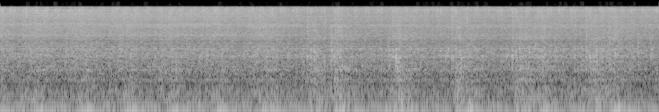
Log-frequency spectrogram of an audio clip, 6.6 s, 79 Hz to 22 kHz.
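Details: 1996 MGF 1.8 MPi: low idle that pulses and stumbles unevenly; rough idle persisted despite new intake gasket, IACV, rotor, cap and HT leads; cause was a vacuum pipe disconnected from the ECU, reconnected it ran perfectly.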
